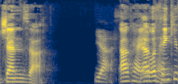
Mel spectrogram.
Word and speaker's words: Jendza: do you pronounce it jenza jenza okay great so welcome i'm sorry so the d is silent genza yes okay well thank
